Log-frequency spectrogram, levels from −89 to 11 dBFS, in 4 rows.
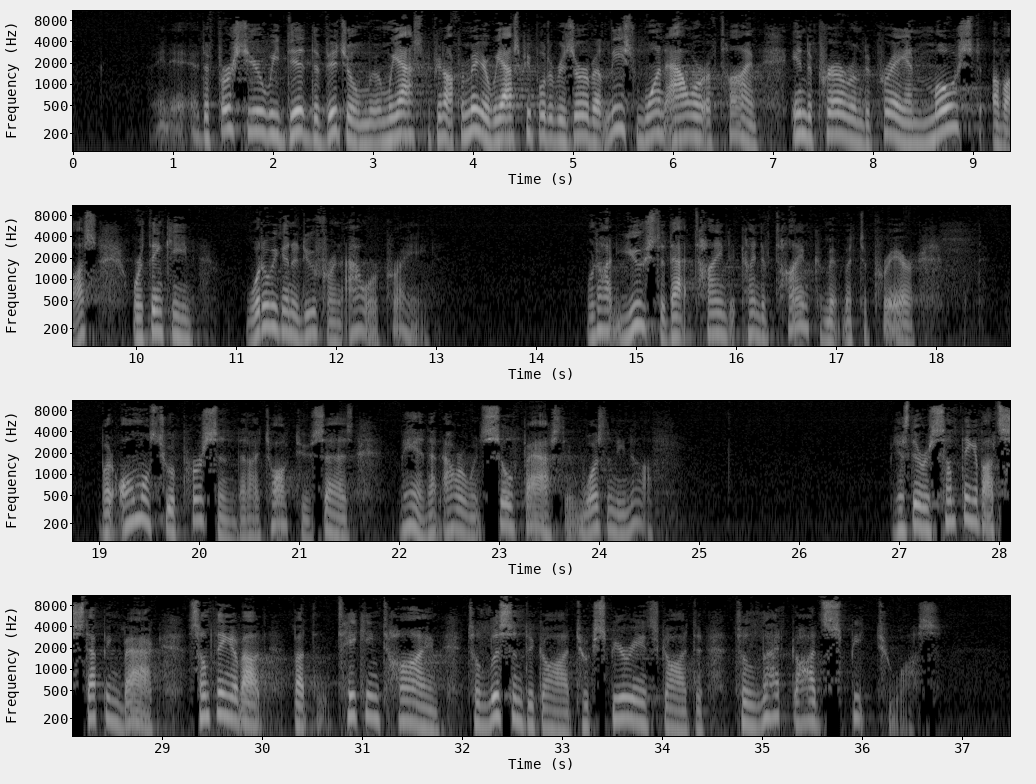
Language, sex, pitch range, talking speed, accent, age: English, male, 145-195 Hz, 165 wpm, American, 50-69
